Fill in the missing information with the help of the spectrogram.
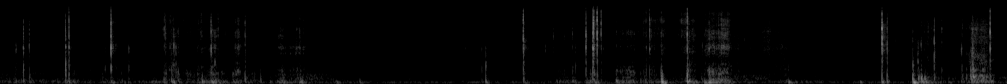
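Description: A large green plastic air pillow packaging sheet with inflated cells is crinkled and squeezed by hands. Bright crackling and sharp snapping bursts come in irregular clusters, with a quieter pause in the middle of the clip. Each crackle cuts off almost instantly with no ringing.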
